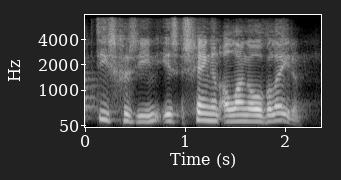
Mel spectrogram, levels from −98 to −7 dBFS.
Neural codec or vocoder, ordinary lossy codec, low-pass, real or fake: codec, 24 kHz, 0.9 kbps, DualCodec; none; 7.2 kHz; fake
